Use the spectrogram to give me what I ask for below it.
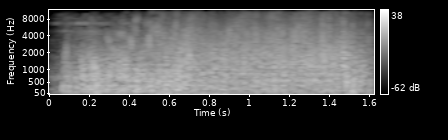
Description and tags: Some of the glitch / ambient sounds that I've created.
reaktor, idm, glitch, electronic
